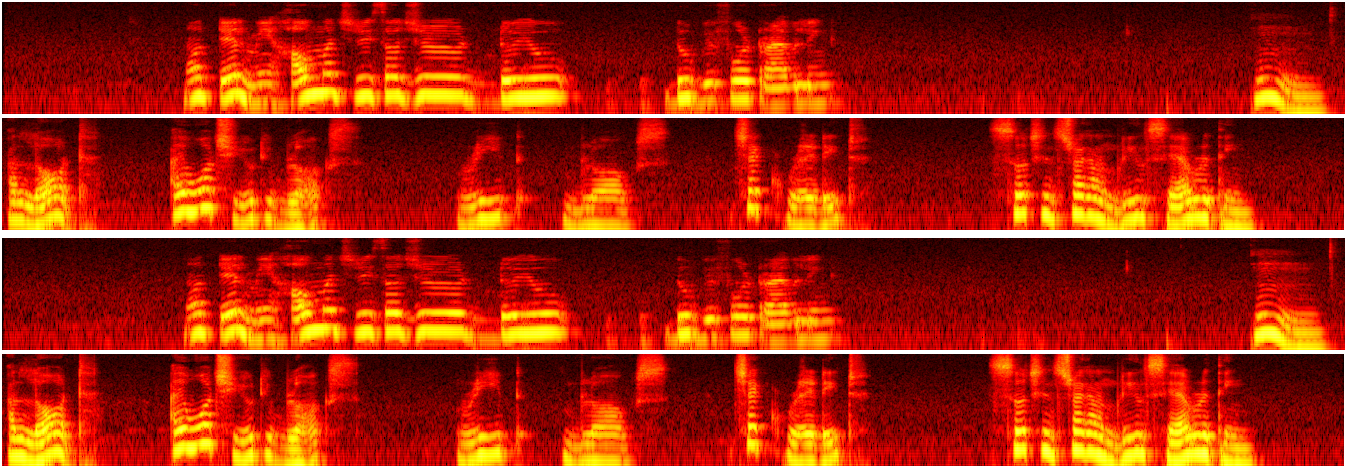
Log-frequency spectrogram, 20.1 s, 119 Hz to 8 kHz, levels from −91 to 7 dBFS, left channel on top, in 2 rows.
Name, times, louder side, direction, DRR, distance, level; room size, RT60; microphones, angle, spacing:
voice 1, 1.4-4.2 5.0-6.3, left 1 dB, 20° left, 0.6 m, -21 dB
voice 2, 9.4-10.8 11.3-12.7 13.5-14.0 14.3-15.0 15.6-16.5 17.5-19.5, right 3 dB, 25° right, 0.3 m, -21 dB
3.8 x 2.4 x 2.5 m
head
